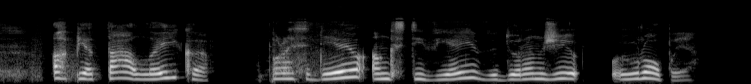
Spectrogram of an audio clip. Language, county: Lithuanian, Vilnius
